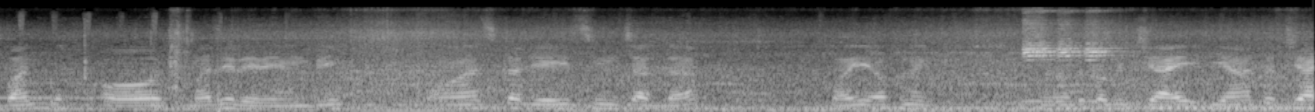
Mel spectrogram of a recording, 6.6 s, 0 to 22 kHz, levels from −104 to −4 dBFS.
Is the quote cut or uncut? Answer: uncut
